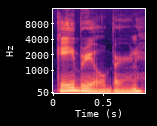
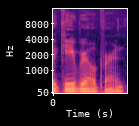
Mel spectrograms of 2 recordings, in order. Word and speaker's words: Gabriel Byrne: Gabriel Byrne. – Oh, Gabriel Byrne.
